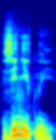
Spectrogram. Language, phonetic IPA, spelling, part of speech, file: Russian, [zʲɪˈnʲitnɨj], зенитный, adjective, Ru-зенитный.ogg
- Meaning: 1. zenith; zenithal 2. antiaircraft / anti-aircraft, surface-to-air (of artillery or missiles: intended for surface-to-air fire)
